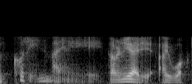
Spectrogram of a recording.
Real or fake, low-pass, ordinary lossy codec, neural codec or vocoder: fake; 3.6 kHz; none; codec, 16 kHz in and 24 kHz out, 0.6 kbps, FocalCodec, streaming, 4096 codes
